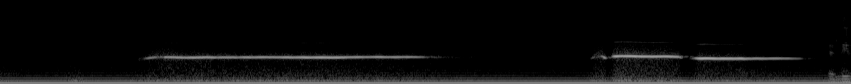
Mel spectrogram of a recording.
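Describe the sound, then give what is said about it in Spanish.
A person whistles in imitation of an Amazon bird, giving one long steady note, then a brief pause and two shorter notes that dip slightly, clear over a low hum. “Eso es un pájaro de los de Amazonas.”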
